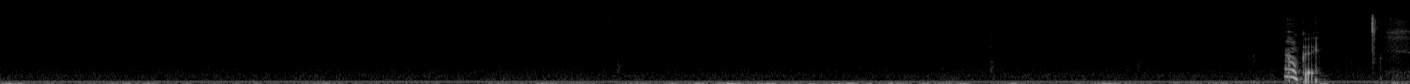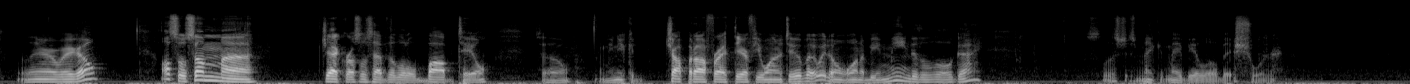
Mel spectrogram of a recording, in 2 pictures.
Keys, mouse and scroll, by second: 0.8 g, 2.4 g, 3.2 g, 4.3 g, 4.6-5.9 right drag, 5.1-7.6 middle drag, 6.4-8.9 right drag, 6.6 g, 7.2-8.9 drag, 7.7 g, 8.9 g, 9.1 right click, 10.8 g, 11.4-12.9 drag, 11.4-14.0 middle drag, 11.4 right click, 11.9 Tab, 15.1-18.9 middle drag, 18.9 Tab, 19.9 KP_3, 20.1 a, 20.5 c, 22.5-26.3 drag, 22.5 g, 24.2 a, 24.3 c, 24.8 g, 25.9 r, 26.5-28.2 drag, 26.7 a, 26.8 c.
